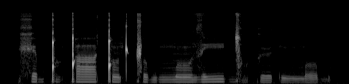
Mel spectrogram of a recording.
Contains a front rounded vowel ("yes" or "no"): no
